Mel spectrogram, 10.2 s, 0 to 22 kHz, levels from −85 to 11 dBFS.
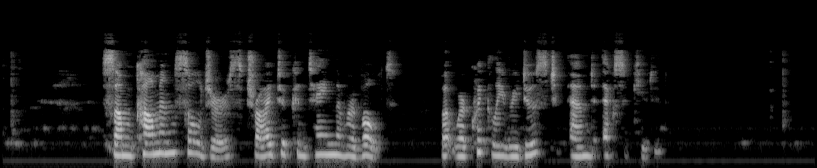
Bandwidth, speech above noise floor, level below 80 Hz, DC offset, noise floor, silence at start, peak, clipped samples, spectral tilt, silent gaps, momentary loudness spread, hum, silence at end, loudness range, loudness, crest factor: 9.4 kHz; 52 dB; -70 dBFS; under 0.1%; -73 dBFS; 1.3 s; 0 dBFS; under 0.1%; -3 dB/octave; none; 12 LU; none; 1.95 s; 7 LU; -20 LUFS; 22 dB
